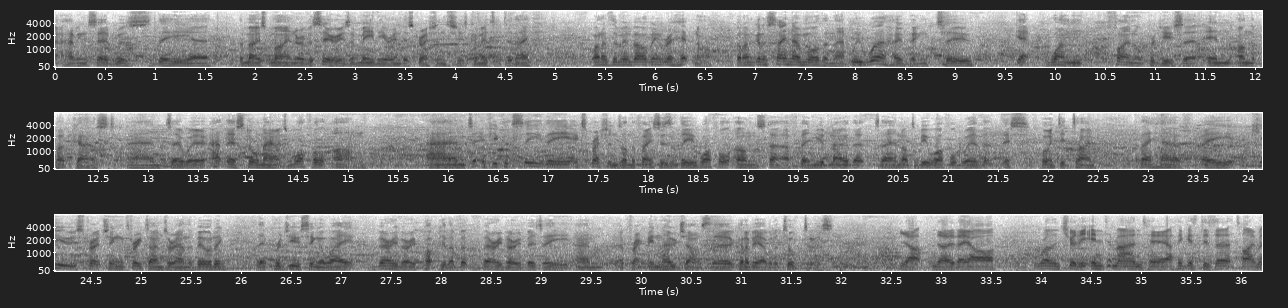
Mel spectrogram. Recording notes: This week's broadcast comes from Feast food festival in Tobacco Dock.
